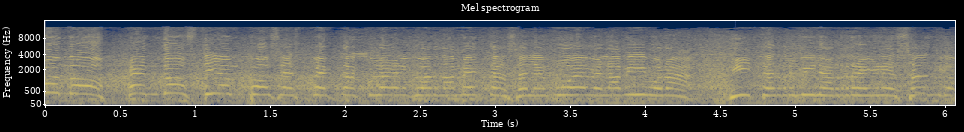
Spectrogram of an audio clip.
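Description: A man's excited, raised voice giving Spanish-language football commentary on the play, with steady stadium crowd noise beneath.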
